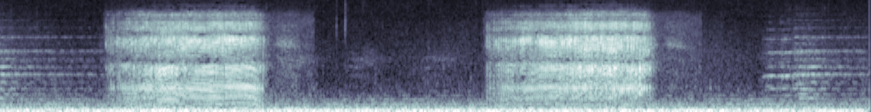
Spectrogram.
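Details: Two loud, drawn-out rattling snores on breaths in, about seven breaths a minute, over steady low background hum; snoring.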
